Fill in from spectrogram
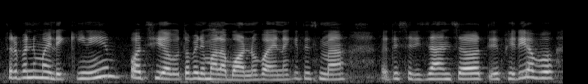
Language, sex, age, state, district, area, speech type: Nepali, female, 18-30, West Bengal, Darjeeling, rural, spontaneous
